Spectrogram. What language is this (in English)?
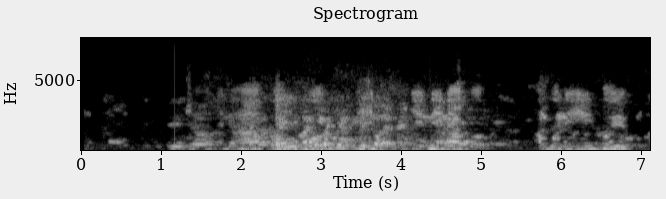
Swahili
